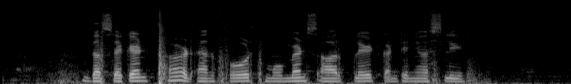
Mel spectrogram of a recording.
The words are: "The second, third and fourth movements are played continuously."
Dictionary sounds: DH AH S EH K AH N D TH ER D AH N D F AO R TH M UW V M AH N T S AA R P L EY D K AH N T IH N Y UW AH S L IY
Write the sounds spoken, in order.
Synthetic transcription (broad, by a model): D AH S EH K AH N D T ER D AH N D F AO R T M UW V M AH N T S AA R P L EY D K AH N T IH N Y UW AH S L IY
